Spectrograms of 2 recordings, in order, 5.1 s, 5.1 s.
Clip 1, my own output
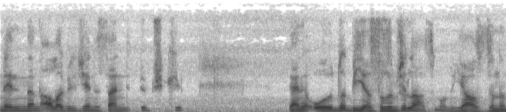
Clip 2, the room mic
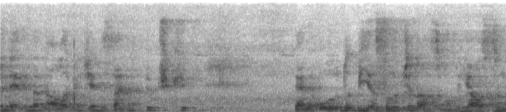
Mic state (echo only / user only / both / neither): echo only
